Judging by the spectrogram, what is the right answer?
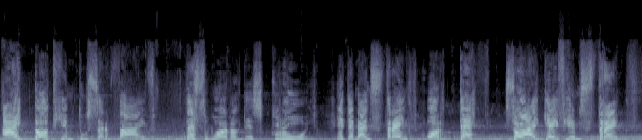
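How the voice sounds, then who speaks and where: A woman's voice: extremely high pitch, animated, slow, over music, exaggerated voice. A woman playing a cruel, gloating cult priestess in a video game, with a menacing, theatrical delivery. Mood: cold zeal. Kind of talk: dramatic video game voice acting.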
